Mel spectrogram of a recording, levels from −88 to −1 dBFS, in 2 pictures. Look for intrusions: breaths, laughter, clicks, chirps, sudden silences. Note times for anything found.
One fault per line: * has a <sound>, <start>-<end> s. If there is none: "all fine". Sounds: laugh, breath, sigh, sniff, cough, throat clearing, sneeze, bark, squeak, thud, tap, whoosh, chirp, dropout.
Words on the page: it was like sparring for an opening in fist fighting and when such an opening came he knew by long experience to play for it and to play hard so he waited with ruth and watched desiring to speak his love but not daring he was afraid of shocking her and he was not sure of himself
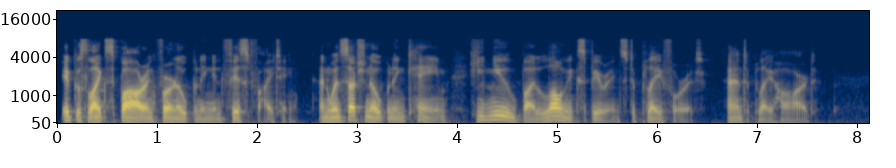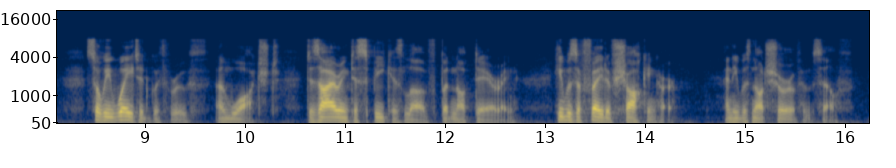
all fine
